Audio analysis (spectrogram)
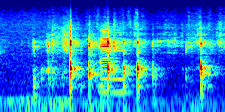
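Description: A utensil clinks and taps against a bowl while vegan omelette batter is mixed, giving a handful of irregular knocks and scrapes with a brief tonal ring, close up and moderately loud.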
